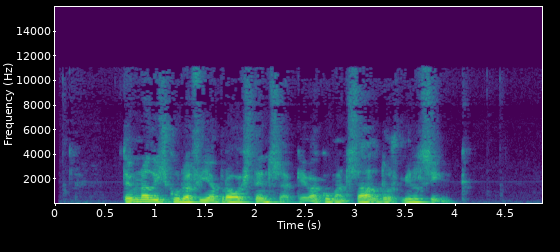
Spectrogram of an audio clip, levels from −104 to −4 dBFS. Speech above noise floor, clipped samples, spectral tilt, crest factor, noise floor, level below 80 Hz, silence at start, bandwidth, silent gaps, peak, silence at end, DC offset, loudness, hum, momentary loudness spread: 48 dB; under 0.1%; -8.5 dB/octave; 18 dB; -72 dBFS; -58 dBFS; 0.7 s; 11.5 kHz; none; -8 dBFS; 0.75 s; under 0.1%; -25 LUFS; none; 10 LU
